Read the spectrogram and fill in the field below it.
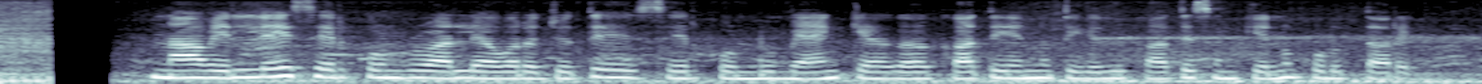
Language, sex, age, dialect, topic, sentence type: Kannada, female, 18-24, Central, banking, statement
